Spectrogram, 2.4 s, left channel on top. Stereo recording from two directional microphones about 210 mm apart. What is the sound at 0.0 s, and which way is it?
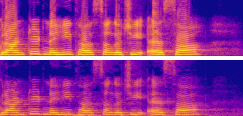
A woman's voice, 35° left (ahead or behind).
